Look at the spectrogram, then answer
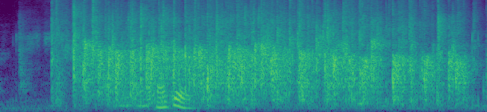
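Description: Audience applause welcoming a speaker to a community talk on trees and suburban ecological restoration, sustained steady clapping filling most of the clip, with a brief voice near the start.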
